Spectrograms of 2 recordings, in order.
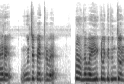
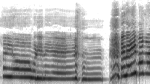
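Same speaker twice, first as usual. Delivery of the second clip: agonized wailing; 3 semitones higher than usual. Acted. Desperate for the toilet.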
